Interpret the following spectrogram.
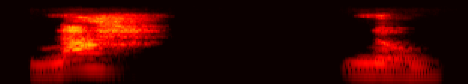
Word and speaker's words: nahnu: An aspirant H in Nuwaubic, just as in Arabic, is when you actually breathe out as you pronounce the H. Nahnu, nahnu, right?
